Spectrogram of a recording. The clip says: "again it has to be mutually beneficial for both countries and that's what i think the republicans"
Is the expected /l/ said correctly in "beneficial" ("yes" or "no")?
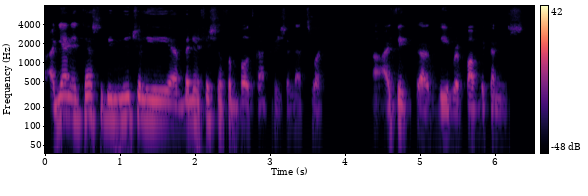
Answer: yes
